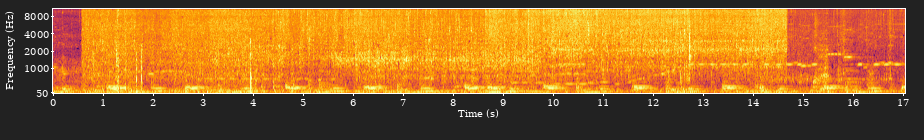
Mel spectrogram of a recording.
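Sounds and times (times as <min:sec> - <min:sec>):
chicken sizzling in oil: 0:00.6 - 0:17.0.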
